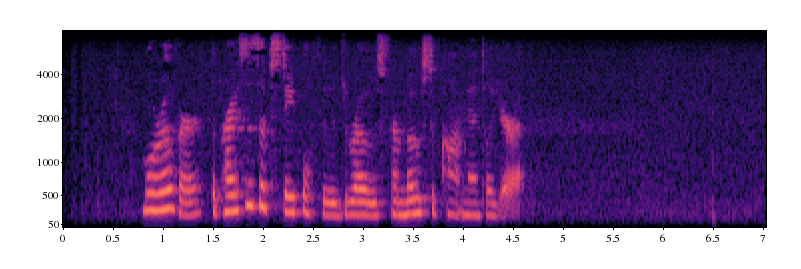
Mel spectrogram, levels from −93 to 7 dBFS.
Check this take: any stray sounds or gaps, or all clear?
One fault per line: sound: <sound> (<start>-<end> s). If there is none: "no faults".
no faults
